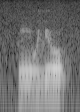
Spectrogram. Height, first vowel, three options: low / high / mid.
high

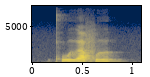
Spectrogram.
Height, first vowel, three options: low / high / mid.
high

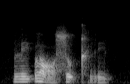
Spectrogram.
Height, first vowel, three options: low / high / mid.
high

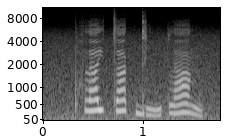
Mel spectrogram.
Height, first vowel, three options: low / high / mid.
low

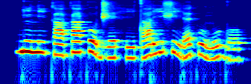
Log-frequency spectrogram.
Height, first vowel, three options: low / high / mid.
high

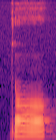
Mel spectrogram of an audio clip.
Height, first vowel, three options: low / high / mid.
mid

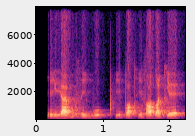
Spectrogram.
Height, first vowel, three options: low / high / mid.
high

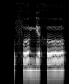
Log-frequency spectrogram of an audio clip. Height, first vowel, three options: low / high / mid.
mid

